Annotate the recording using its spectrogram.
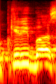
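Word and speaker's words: Kiribati: I'll say kiras now spelling of that is kirati but correct pronunciation is so kiribas Islands have been given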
